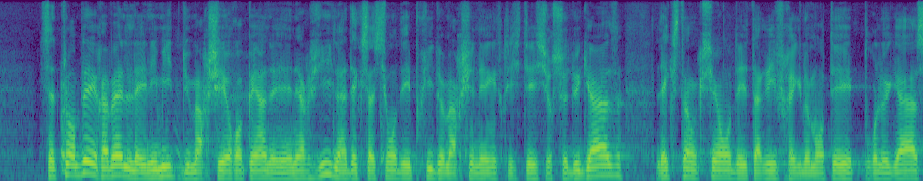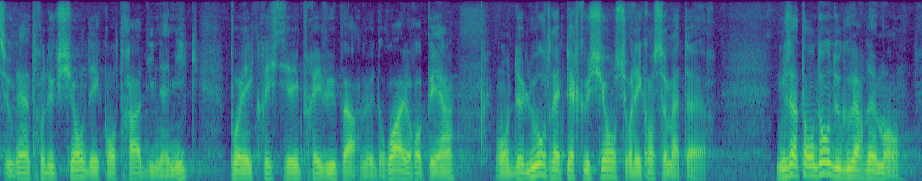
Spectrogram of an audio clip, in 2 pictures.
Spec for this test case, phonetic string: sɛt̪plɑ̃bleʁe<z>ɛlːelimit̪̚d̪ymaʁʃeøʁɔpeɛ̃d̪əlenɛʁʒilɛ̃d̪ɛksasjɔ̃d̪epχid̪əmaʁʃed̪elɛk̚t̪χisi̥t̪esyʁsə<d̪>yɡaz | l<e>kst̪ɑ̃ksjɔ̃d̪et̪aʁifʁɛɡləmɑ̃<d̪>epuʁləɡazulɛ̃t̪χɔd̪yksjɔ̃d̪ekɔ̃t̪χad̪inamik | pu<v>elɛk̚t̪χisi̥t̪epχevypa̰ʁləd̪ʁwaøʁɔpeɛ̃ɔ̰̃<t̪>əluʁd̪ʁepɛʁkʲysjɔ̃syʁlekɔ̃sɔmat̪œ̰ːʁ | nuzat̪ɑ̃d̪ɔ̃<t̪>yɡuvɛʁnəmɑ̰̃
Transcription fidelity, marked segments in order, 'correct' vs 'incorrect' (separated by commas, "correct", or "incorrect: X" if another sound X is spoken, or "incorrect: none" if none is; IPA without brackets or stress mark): incorrect: v, correct, incorrect: ɛ, incorrect: t̪, incorrect: ʁ, incorrect: d̪, incorrect: d̪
